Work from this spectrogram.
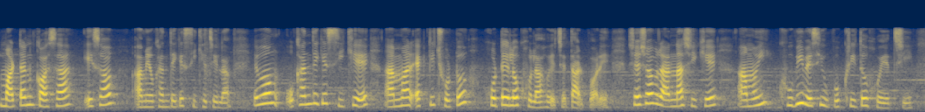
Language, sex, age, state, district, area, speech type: Bengali, female, 60+, West Bengal, Purulia, urban, spontaneous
